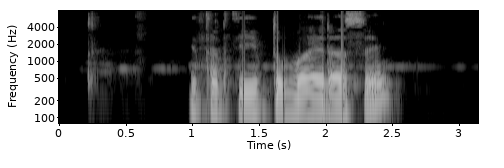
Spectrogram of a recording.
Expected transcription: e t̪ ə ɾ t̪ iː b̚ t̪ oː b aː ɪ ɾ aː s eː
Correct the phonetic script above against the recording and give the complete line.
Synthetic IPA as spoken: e t̪ ə ɾ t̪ iː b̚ t̪ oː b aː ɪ ɾ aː s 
